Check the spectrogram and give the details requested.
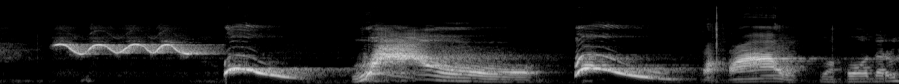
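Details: Hill myna mixing a four-part wavy whistle with falling whistled slurs and rough, voice-like talking sounds in a repeated sequence.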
